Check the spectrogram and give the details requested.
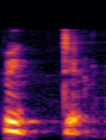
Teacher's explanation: though the ending is ed, the pronunciation will be t, t sound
